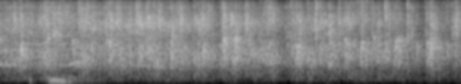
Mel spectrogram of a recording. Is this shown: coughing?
no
